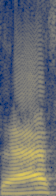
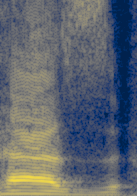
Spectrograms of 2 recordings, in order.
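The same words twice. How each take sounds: First: The word ends with a hissing S sound. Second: The word ends with a buzzing Z sound. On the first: "S is changed into Z" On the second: "S is changed into Z"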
